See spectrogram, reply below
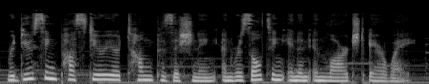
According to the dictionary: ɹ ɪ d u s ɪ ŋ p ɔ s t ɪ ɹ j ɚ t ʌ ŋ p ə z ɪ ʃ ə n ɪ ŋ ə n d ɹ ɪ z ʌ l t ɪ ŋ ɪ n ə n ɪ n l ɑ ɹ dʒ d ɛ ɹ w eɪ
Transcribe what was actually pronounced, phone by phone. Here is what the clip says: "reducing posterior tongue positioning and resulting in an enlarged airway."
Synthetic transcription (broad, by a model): ɹ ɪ d u s ɪ ŋ p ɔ s t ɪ ɹ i ɚ t ʌ ŋ p ə z ɪ ʃ ə n ɪ ŋ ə n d ɹ ɪ z ʌ l t ɪ ŋ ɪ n ə n ɪ n l ɑ ɹ dʒ d ɛ ɹ w eɪ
